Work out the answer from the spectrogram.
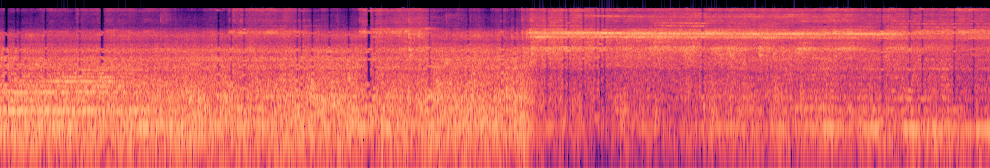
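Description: Wagons of a freight engineering train running past close at speed, wheels rumbling and clattering over the rails. About halfway through, a high steady squeal sets in and carries on as the wagons keep passing.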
